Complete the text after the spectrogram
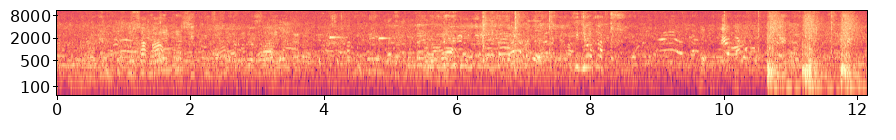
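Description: A crowd of men and women talk and shout excitedly all around, close by.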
